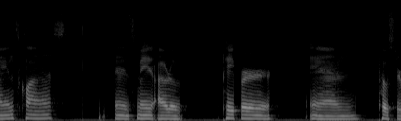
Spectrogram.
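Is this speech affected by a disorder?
Yes: brain injury; very hard to talk, relearned speech, uses stop-and-breathe strategy.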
